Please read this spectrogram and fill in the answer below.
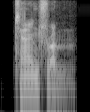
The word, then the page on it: tantrum: British English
